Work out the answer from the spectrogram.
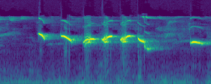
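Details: Kacer (Oriental magpie-robin) song for songbird training: six loud, clear whistled notes in steady succession, the last sliding downward, then one more whistle after a brief gap.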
